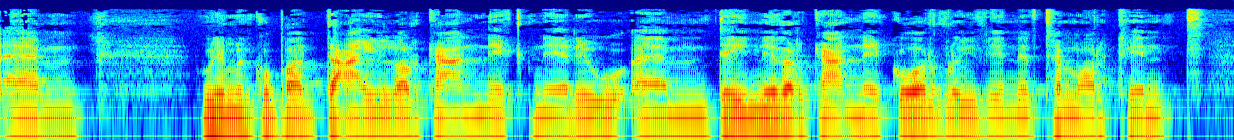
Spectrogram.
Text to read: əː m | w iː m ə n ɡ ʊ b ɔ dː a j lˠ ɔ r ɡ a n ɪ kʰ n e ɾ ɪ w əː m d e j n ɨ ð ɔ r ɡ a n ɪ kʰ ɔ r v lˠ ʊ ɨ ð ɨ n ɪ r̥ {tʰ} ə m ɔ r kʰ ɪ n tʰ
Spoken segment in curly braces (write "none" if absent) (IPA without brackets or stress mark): tʰ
